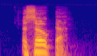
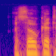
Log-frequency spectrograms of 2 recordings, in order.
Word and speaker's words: Ahsoka: Um, how do you pronounce that? Ahsoka? – Ahsoka. Ahsoka Tano. – Ahsoka. – Ahsoka. Yeah.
